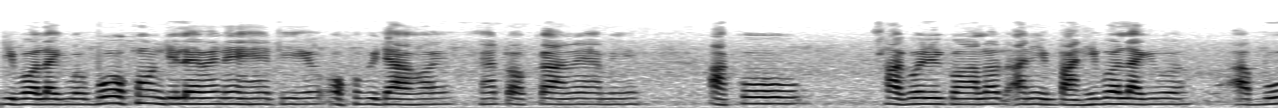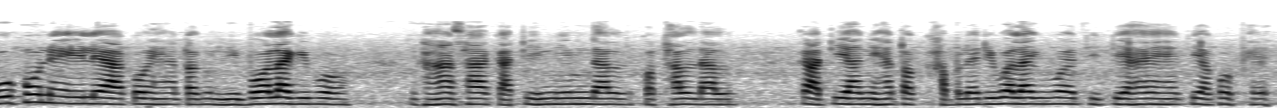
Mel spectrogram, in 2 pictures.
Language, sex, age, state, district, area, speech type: Assamese, female, 60+, Assam, Golaghat, urban, spontaneous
